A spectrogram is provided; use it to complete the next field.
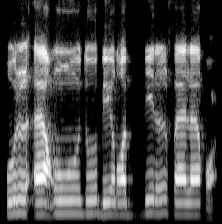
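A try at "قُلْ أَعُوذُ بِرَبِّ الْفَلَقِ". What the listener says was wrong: Qul a'udzu. Tipis hamzanya belum.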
